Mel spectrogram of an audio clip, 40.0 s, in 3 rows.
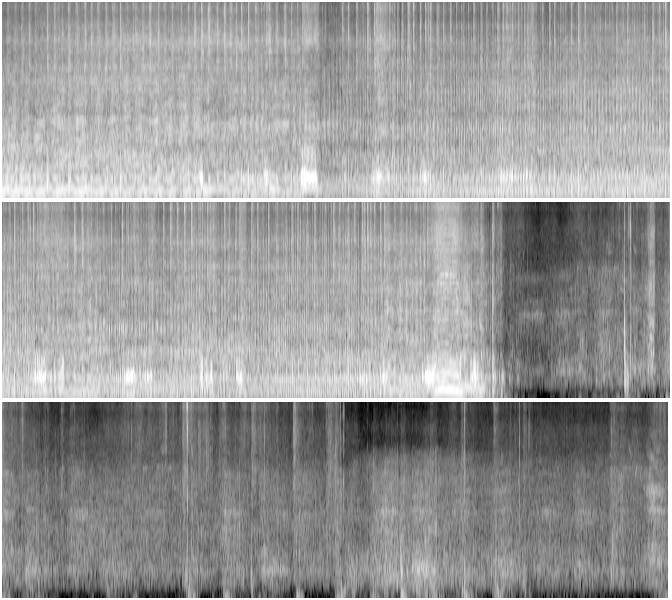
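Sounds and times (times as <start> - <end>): two-stroke engine revving: 0.0 - 23.5.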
